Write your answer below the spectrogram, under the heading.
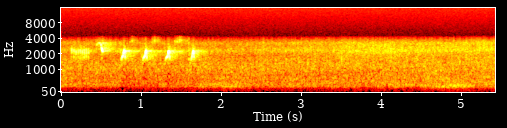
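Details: Singing nightingale at Gaasperzoom, 16 May 2012, 15:30: a short lead-in note followed by five strong, evenly repeated high chips, then several seconds of steady background hiss.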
